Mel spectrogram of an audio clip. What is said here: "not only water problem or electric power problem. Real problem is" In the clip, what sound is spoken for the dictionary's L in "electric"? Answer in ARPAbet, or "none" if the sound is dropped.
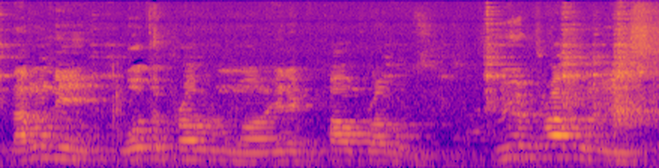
none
